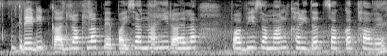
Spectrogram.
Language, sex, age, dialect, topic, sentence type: Bhojpuri, female, 41-45, Northern, banking, statement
